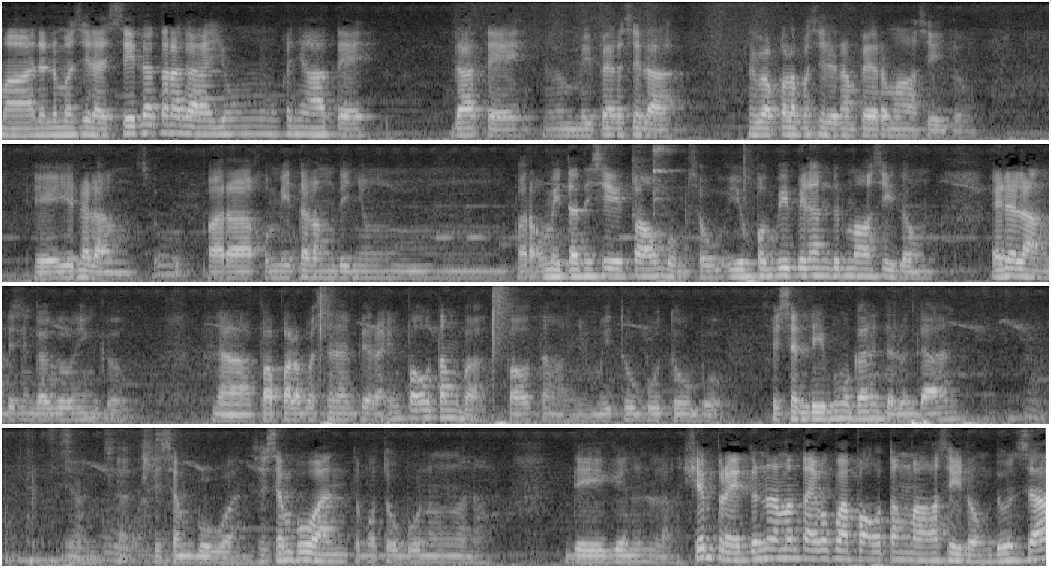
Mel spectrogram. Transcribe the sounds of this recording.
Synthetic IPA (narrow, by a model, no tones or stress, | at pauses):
mɐʔɐnonɐmansɪlasɪlat̪ɐlɐɡajʊŋkɐɲaŋaːt̪ɛ | d̪aːt̪ɛnɐmɐjpɛːɾɐsɪla | nɐɡ̚paːpɐlɐbasːɪlanɐŋpɛːɾɐmɐŋakɐsiːloŋ | ʔɛjʊnːɐlaŋsopaːɾɐkʊmiːt̪ɐlɐŋd̪ɪnjʊŋ | paːɾɐ̰kʊmiːt̪ɐd̪ɪns̬ipaʔʊmboŋsojʊŋpɐɡ̚biːbɪlhand̪onɐmɐŋakɐsiːlo̞ŋ | ʔɛnɐlaŋd̪ɪnːɐŋɡaːɡɐwɪŋko̞ | nɐpapɐlɐbasnɐlajʊmpɛːɾɐ̰jʊŋpɐʔuːt̪aŋbɐpɐʔuːt̪aŋɐnjʊŋmɐjt̪uːbʊt̪uːbo | sɐʔɪsanliːbomɐɡʔɐnod̪ɐlond̪aʔan | jonsɐsɐʔɪsambuːhansɐʔɪsambuːhant̪ʊmʊt̪uːboʔnɐŋʔɐno̞ | nd̪ɛɡɐnonlɐŋʃɛmpɾɛd̪ʊnːɐnɐmant̪aːjomɐɡ̚paːpɐʔuːt̪ɐŋmɐŋakɐsiːloŋd̪ʊʔonsɐ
